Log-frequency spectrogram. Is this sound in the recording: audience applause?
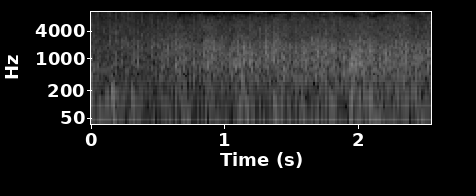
yes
